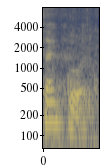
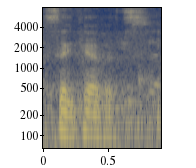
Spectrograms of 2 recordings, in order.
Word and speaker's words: Sienkiewicz: And I always thought it was Senkowitz, so it's but I heard you pronounce it. Everybody pronounces it Sankowitz, but it is Sienkiewicz. Sienkiewicz.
